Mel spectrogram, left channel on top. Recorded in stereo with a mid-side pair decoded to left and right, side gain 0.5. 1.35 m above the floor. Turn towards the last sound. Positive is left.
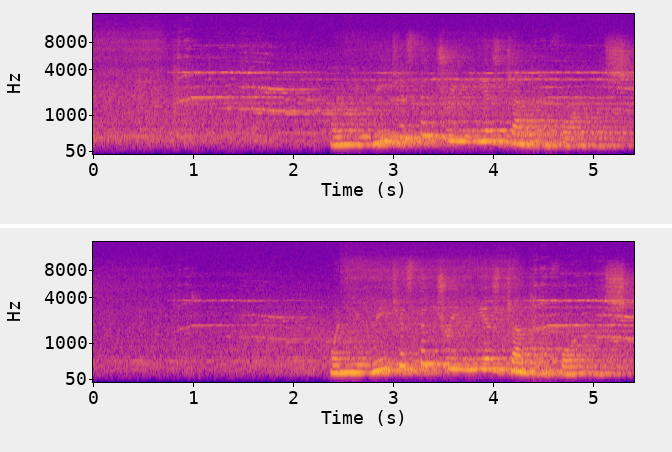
turn(degrees=-45)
